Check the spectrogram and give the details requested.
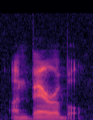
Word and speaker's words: unbearable: adjective how many syllables are in unbearable for stress in a second unbearable I can't deal with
